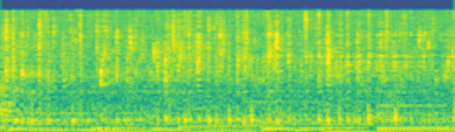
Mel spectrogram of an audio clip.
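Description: Hot water pouring in a steady stream from a stainless steel kettle into a teapot's metal infuser basket, filling the pot.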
